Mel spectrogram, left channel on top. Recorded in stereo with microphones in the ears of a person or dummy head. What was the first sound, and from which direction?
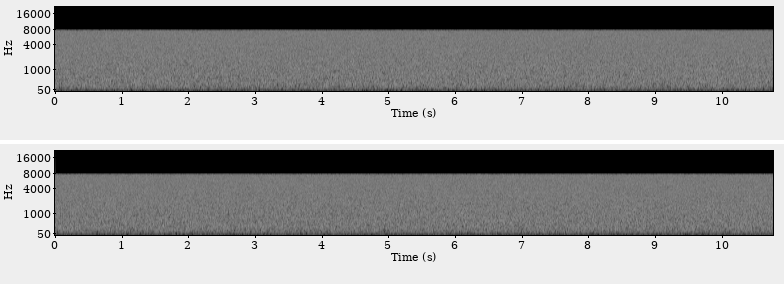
Only background noise.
